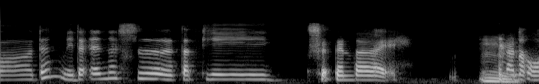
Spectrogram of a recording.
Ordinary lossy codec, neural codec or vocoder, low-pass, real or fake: Opus, 64 kbps; codec, 16 kHz, 2 kbps, X-Codec, HuBERT features, trained on balanced general audio; 7.2 kHz; fake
